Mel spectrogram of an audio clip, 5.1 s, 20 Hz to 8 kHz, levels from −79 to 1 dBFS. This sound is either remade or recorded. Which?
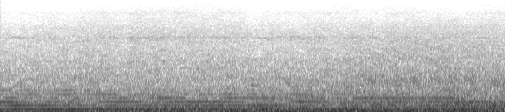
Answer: remade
